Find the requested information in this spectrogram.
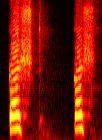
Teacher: श इज रेट्रोफ्लेक्स, श। ठीक है, कष्ट, कष्ट इज रेट्रोफ्लेक्स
